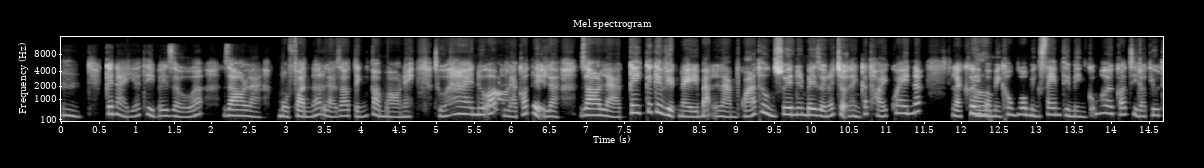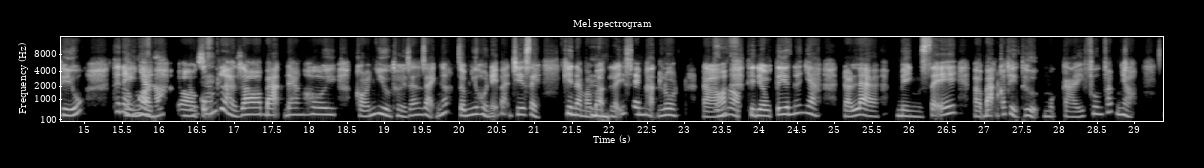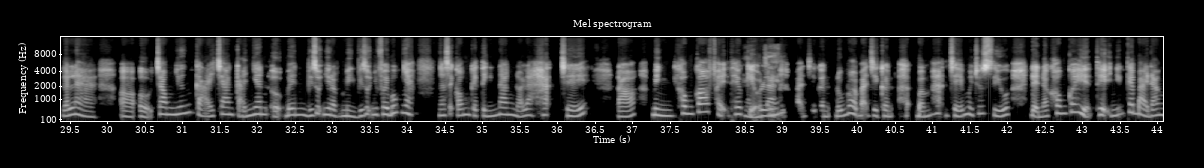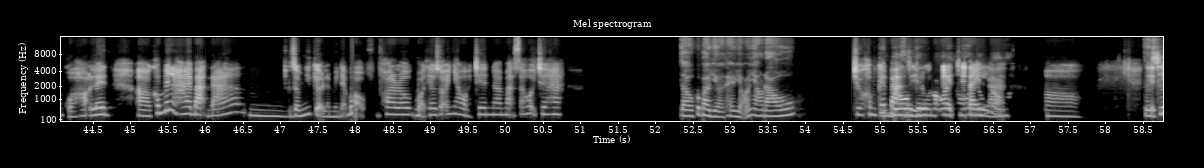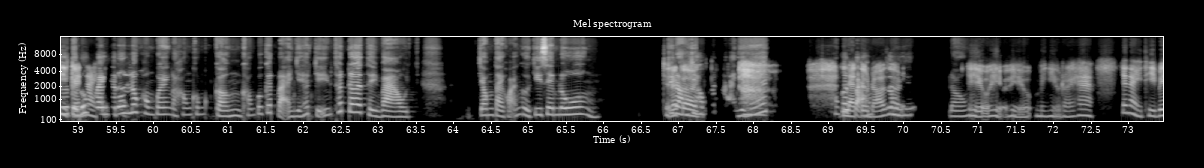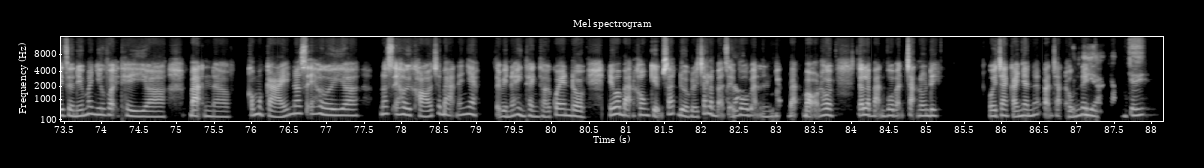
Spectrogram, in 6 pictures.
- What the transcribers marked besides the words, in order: other background noise; tapping; in English: "f follow"; laugh; in English: "follow"
- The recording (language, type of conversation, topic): Vietnamese, advice, Làm sao để ngừng theo dõi mạng xã hội của người cũ khi tôi cứ bị ám ảnh?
